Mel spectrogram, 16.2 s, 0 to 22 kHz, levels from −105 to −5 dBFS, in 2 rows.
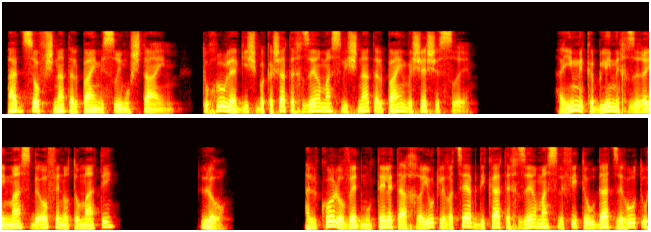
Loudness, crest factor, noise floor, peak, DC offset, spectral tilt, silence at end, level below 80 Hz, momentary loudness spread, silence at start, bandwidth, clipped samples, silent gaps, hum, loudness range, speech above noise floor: -20 LUFS; 18 dB; under -90 dBFS; -2 dBFS; under 0.1%; -6 dB/octave; 0 s; -44 dBFS; 8 LU; 0.1 s; 7.6 kHz; under 0.1%; 6.04-6.82 s, 9.65-10.45 s, 11.06-11.76 s; none; 4 LU; over 71 dB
